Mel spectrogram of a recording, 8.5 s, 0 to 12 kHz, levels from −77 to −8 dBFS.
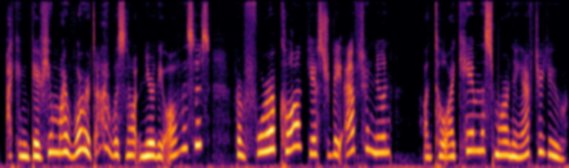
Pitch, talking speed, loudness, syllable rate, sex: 300 Hz, 170 wpm, -18 LUFS, 4.9 syllables/s, female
